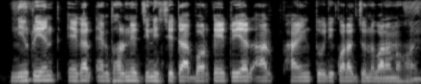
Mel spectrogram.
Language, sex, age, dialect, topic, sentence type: Bengali, male, 18-24, Northern/Varendri, agriculture, statement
